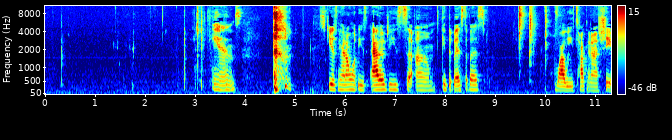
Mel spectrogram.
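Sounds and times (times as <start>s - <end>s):
person sipping a drink: 1.3s - 2.5s
speech: 3.4s - 4.0s, 4.6s - 5.0s, 5.7s - 8.9s, 10.2s - 11.3s.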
